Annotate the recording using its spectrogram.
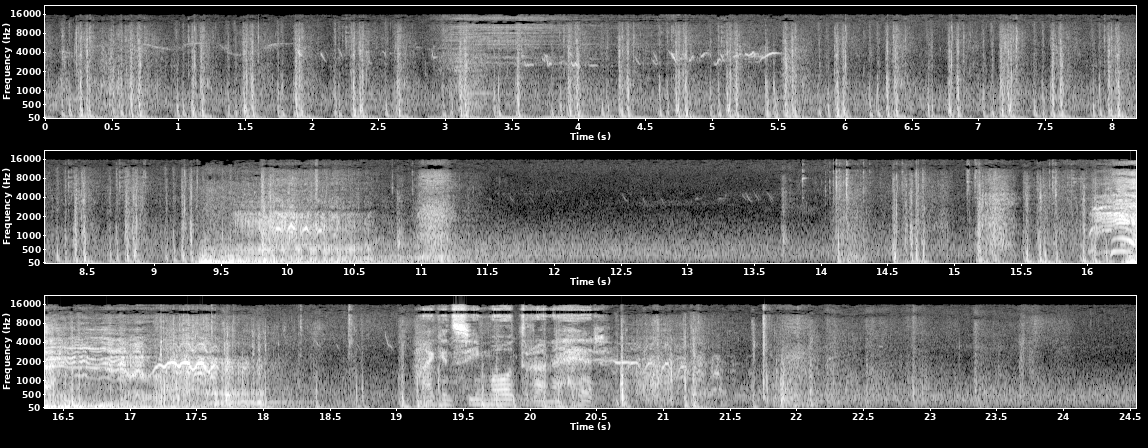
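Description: Horse hooves thud at a steady gallop on a dirt path.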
